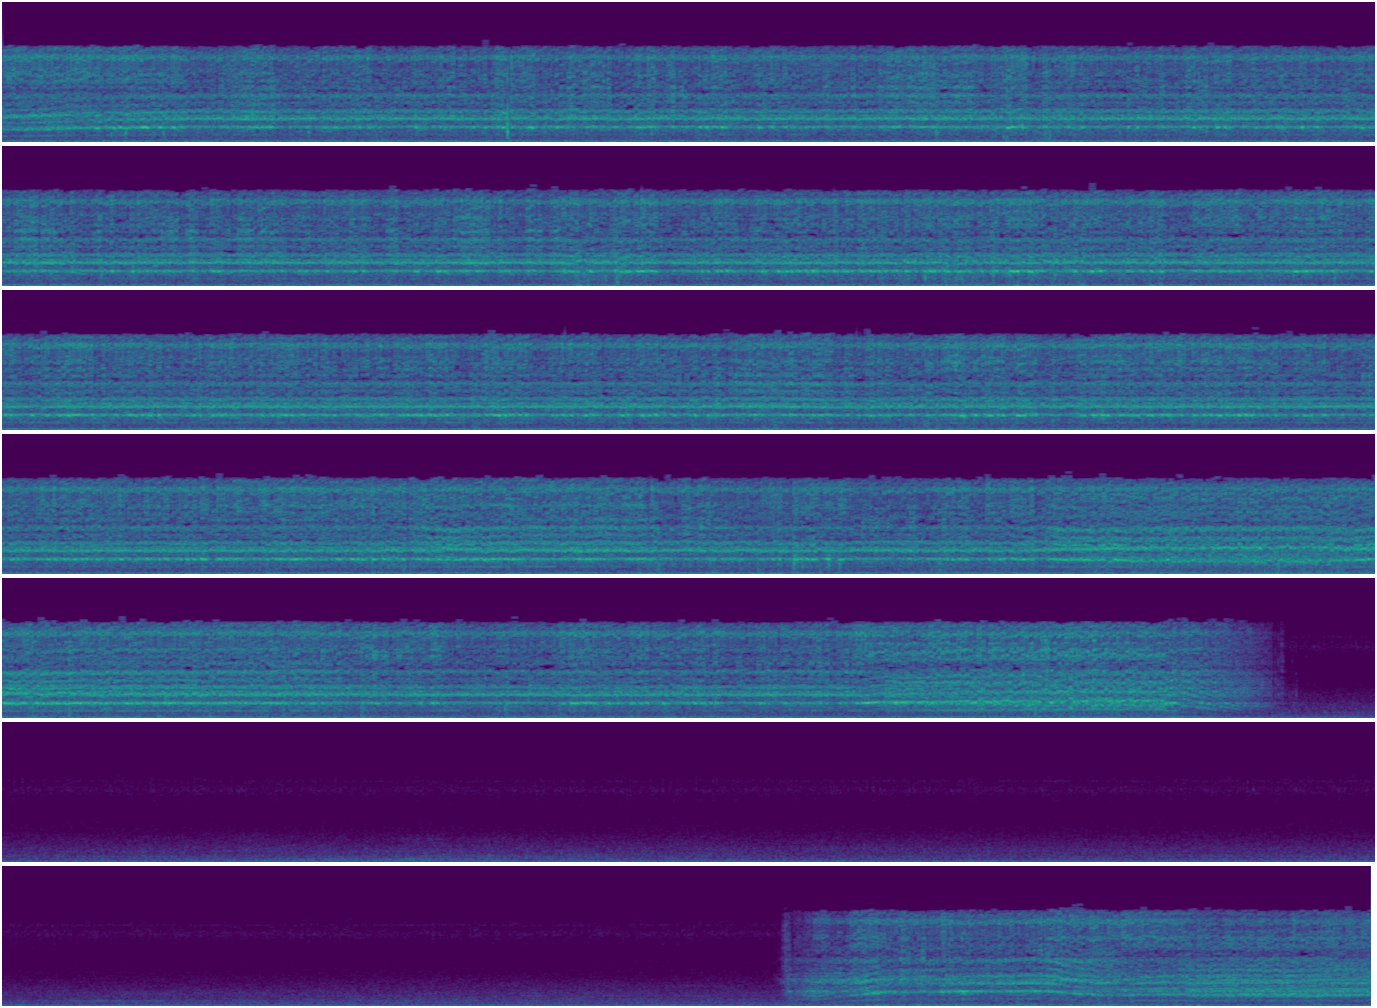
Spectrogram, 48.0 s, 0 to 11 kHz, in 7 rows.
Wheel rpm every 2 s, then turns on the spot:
150, 160, 160, 160, 160, 160, 160, 160, 160, 160, 160, 160, 160, 160, 160, 160, 90, 0, 0, 0, 0, 0, 50, 120.
none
